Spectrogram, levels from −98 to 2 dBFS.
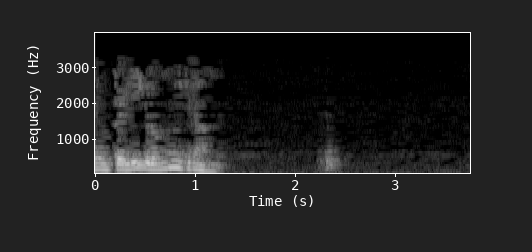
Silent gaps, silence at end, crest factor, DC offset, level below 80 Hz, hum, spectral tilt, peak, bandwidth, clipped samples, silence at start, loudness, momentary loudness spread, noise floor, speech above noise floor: none; 1.35 s; 18 dB; under 0.1%; -66 dBFS; none; -11 dB/octave; -16 dBFS; 3.3 kHz; under 0.1%; 0 s; -29 LUFS; 10 LU; -75 dBFS; 47 dB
